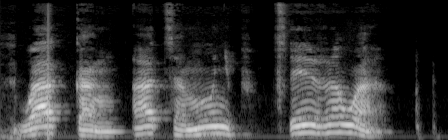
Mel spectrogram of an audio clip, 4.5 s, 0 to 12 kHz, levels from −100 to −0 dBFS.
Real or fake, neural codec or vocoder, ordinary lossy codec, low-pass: real; none; MP3, 96 kbps; 10.8 kHz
